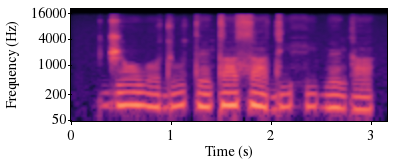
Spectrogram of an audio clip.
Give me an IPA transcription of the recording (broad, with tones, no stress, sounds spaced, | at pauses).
d͡ʒ ɔ̃˧ w o˨ d u˨˦ t ɛ̃˧ t a˦ s a˦˨ d i˧ h i˧ b ɛ̃˧ ɡ a˧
